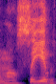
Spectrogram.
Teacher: kena tebalkan bunyi sad kalau tak tertukar dengan bunyi sin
